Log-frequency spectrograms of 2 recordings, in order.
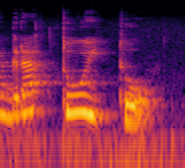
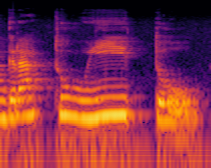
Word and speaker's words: gratuito: Então, olha lá, nada de falar gratuito. É junto aqui, tá, gente? É gratuito. Gratuito. Então, aqui eu tenho um ditongo. O U e o I não são separados. Se fosse, teria que ser acentuado, porque o I seria tônico.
